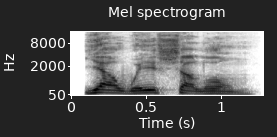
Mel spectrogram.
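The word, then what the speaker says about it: יהוה שלום: Como se pronuncia no hebraico? Yahweh Shalom.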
